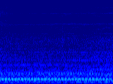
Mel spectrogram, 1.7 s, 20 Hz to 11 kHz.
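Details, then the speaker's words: Microwave after replacing a damaged 20 A fuse and the door switch, which had been blowing the fuse when the door closed, on a test run: a quiet, constant mid-pitched hum with no buzzing, crackling or arcing, running normally. "Machine working and up."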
